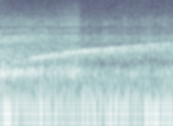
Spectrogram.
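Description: A faint single tone from a horror video's soundtrack playing on a TV, rising slowly in pitch from about half a second in, over a low steady hum.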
